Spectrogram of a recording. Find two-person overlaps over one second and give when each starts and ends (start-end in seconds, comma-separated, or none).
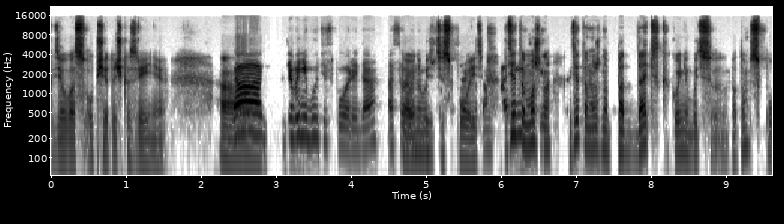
4.7-7.3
